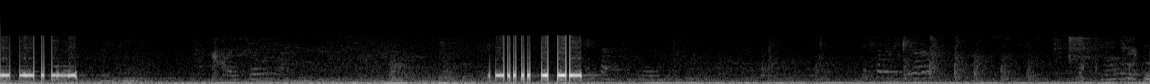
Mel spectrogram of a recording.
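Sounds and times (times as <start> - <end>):
telephone keypad dialing a number: 0.0 - 0.8, 4.9 - 5.8
low steady hum: 0.0 - 3.8, 4.4 - 7.6.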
